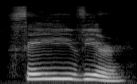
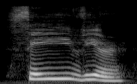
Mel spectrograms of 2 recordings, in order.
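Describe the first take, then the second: Both takes have the same delivery.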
